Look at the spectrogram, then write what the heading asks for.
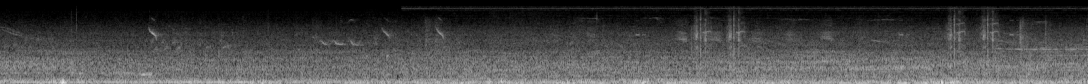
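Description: Birds chirping now and then over a steady low outdoor rumble, with a few sharp clicks in the second half.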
